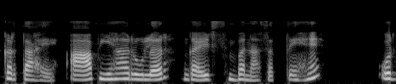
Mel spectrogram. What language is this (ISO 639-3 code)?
hin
